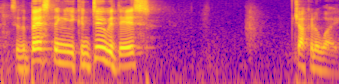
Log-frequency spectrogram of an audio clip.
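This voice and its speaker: A man's high voice with a bright, sharp tone, a British accent and a fairly quick pace. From UK. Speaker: photography youtuber. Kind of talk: tutorial. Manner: casual, animated.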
